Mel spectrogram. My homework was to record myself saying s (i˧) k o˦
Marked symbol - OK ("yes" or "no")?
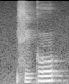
yes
